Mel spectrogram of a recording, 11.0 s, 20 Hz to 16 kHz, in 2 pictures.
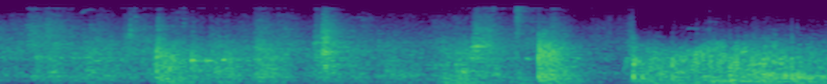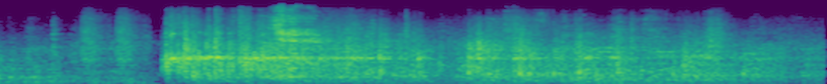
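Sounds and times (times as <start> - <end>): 
heavy bowling ball rumbling down a lane: 0.1 - 11.0.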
